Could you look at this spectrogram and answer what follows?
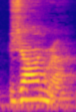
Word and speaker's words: genre: genre, genre. 우리 한국인들은 이 단어를 장르라고 합니다. 그런데 원어민들은요? genre, genre. 스트레스를 맨 앞에 줍니다.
